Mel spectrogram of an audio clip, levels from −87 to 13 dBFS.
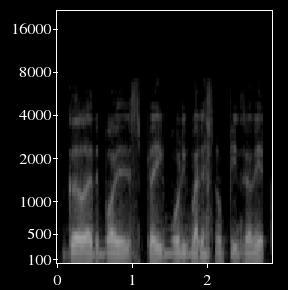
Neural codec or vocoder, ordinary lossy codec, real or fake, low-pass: codec, 16 kHz, 2 kbps, FunCodec, trained on LibriTTS, 25 frames a second; none; fake; 7.2 kHz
